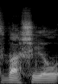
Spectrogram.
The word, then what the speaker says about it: Vashele: changed the letters and that's why I still pronounce it as Vasile and not not as a shell okay I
